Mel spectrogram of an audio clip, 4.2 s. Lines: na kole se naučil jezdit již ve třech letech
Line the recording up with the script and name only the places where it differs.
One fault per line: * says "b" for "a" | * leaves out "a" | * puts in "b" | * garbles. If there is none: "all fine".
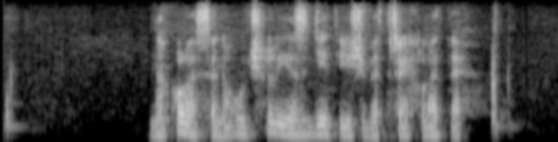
all fine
